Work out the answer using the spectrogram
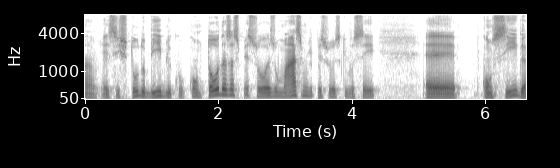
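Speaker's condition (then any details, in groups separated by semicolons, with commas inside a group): No condition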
